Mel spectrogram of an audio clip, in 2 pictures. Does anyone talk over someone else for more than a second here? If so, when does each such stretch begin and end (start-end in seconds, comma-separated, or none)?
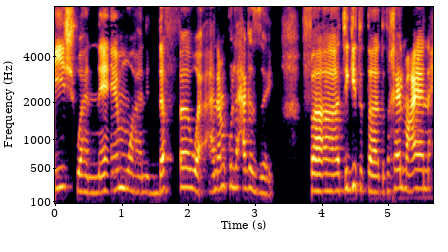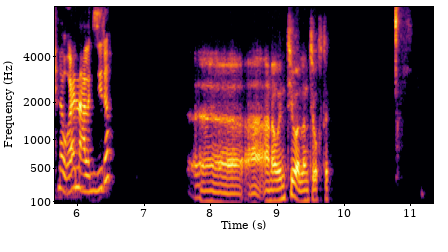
none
